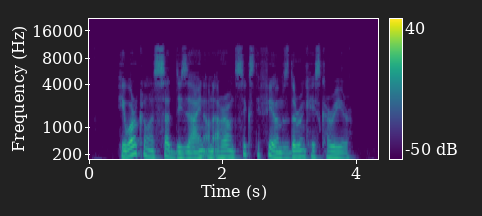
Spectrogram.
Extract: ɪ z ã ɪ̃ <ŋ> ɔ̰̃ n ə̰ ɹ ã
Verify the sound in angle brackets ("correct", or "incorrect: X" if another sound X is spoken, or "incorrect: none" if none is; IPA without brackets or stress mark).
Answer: incorrect: n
